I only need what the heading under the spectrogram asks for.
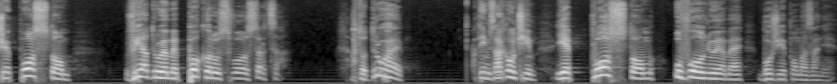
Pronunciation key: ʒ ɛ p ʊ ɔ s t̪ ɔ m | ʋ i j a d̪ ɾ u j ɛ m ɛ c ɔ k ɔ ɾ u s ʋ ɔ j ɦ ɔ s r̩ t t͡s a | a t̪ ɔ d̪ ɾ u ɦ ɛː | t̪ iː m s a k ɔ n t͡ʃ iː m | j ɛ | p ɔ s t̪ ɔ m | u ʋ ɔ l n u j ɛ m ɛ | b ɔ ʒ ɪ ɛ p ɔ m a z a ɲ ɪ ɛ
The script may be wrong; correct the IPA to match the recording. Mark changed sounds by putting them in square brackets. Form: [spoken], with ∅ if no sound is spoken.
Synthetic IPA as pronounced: ʒ ɛ p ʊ ɔ s t̪ ɔ m | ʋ i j a d̪ ɾ u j ɛ m ɛ [p] ɔ k ɔ ɾ u s ʋ ɔ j ɦ ɔ s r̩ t t͡s a | a t̪ ɔ d̪ ɾ u ɦ ɛː | t̪ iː m [z] a k ɔ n t͡ʃ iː m | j ɛ | p ɔ s t̪ ɔ m | u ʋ ɔ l [ɲ] u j ɛ m ɛ | b ɔ ʒ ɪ ɛ p ɔ m a z a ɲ ɪ ɛ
